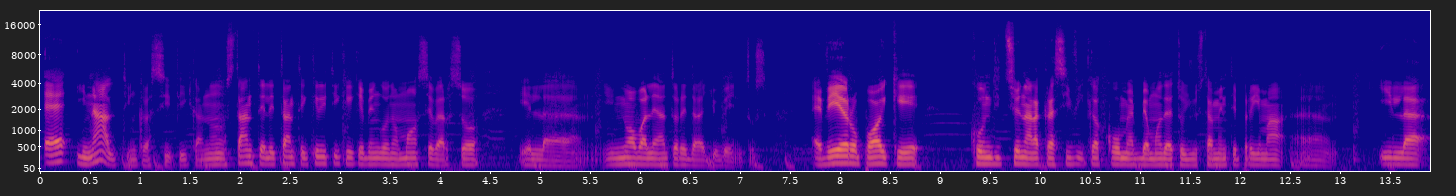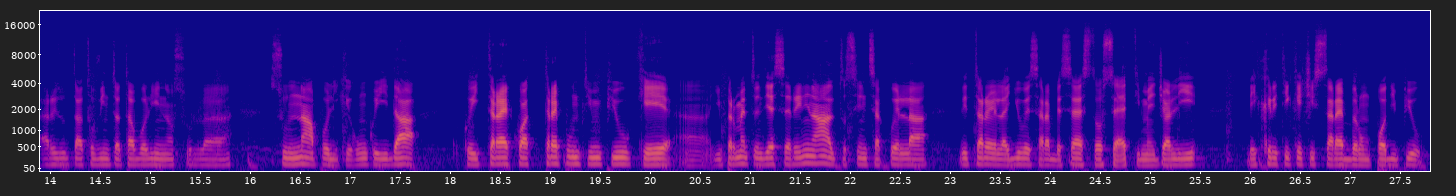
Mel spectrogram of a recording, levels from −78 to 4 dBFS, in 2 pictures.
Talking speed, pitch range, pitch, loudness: 165 wpm, 110-120 Hz, 115 Hz, -36 LUFS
